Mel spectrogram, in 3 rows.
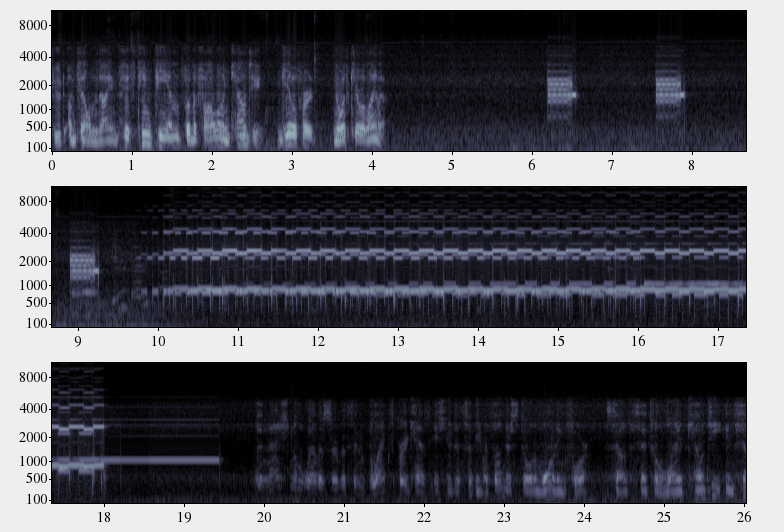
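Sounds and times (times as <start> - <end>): loud steady alert tone: 6.2 - 6.6, 7.6 - 8.0, 8.9 - 19.4
screeching data bursts: 6.2 - 6.6, 7.6 - 8.0, 8.9 - 19.4.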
